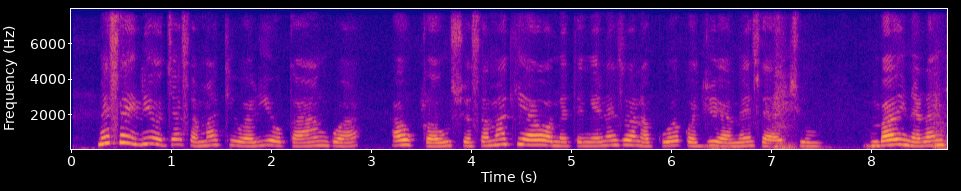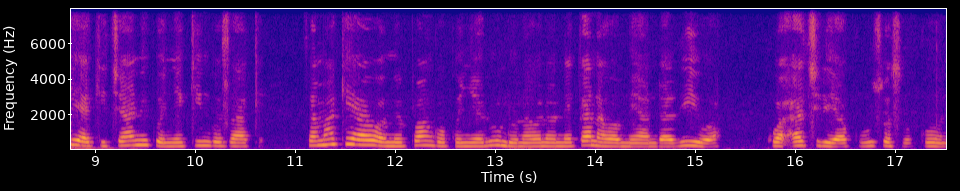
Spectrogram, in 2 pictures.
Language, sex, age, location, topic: Swahili, female, 18-24, Kisumu, finance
